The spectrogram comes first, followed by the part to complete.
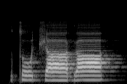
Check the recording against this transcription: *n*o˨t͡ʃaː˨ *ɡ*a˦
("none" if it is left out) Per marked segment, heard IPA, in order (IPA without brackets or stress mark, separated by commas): t, ɡ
